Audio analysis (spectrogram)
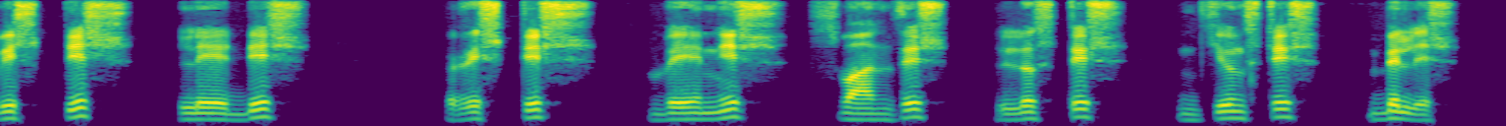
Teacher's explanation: either we can say ik or ish, but non-German speakers mostly say this ish pronunciation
